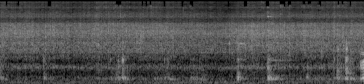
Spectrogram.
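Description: Onions frying in a pan for Maharashtrian pitla make a continuous bright sizzle, close and steady, with periodic scraping stirs of a spatula and no talking.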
